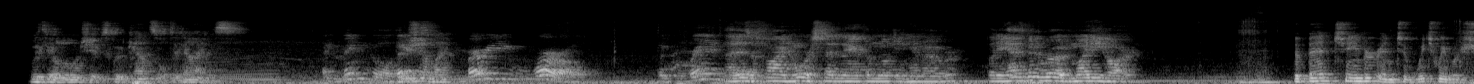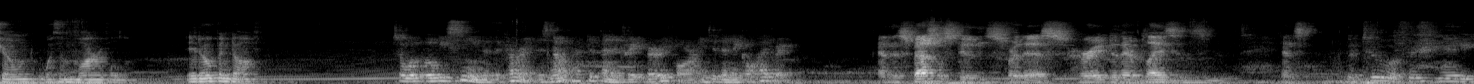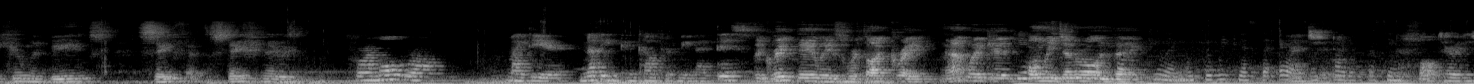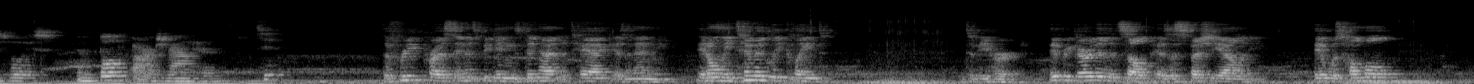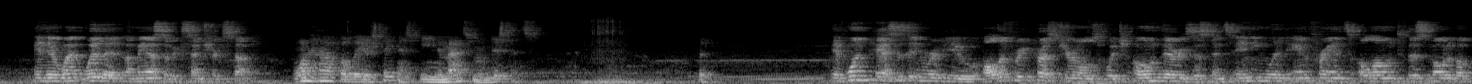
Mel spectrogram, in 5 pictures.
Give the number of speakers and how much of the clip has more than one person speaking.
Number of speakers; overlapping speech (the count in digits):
10, about 7%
